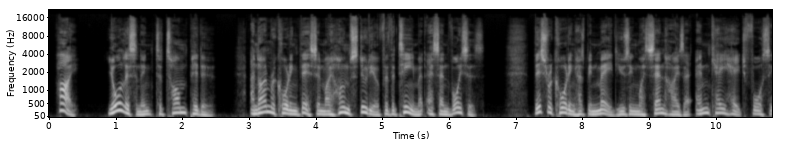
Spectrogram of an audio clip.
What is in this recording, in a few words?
Home Studio Raw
